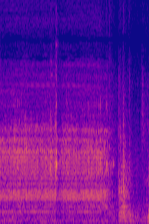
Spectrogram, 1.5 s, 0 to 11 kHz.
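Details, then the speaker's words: Honda S2000 convertible top motor from a flooded car, bench-run: high, rough whir with gritty grinding that fades as it stops; motor is dying, while the replacement runs quiet. Convertible top motor grinding. "it I mean it's it's dying yeah look at it it's it's dying sounds like a rat yeah so although it's spinning it's not good"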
